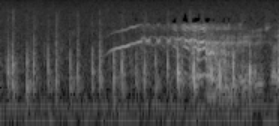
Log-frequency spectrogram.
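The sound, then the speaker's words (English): A horse whinnies loudly with a rising, wavering neigh over a steady patter of hooves clip-clopping, the hoofbeats quick and continuous throughout; a rider mounts his horse at the hitch rack outside a cafe in a Lone Ranger radio drama. “the Lone Ranger and Tonto saw Russ wearing a patch of white on one ear, leave the cafe and mount his horse at the hitch rack.”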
